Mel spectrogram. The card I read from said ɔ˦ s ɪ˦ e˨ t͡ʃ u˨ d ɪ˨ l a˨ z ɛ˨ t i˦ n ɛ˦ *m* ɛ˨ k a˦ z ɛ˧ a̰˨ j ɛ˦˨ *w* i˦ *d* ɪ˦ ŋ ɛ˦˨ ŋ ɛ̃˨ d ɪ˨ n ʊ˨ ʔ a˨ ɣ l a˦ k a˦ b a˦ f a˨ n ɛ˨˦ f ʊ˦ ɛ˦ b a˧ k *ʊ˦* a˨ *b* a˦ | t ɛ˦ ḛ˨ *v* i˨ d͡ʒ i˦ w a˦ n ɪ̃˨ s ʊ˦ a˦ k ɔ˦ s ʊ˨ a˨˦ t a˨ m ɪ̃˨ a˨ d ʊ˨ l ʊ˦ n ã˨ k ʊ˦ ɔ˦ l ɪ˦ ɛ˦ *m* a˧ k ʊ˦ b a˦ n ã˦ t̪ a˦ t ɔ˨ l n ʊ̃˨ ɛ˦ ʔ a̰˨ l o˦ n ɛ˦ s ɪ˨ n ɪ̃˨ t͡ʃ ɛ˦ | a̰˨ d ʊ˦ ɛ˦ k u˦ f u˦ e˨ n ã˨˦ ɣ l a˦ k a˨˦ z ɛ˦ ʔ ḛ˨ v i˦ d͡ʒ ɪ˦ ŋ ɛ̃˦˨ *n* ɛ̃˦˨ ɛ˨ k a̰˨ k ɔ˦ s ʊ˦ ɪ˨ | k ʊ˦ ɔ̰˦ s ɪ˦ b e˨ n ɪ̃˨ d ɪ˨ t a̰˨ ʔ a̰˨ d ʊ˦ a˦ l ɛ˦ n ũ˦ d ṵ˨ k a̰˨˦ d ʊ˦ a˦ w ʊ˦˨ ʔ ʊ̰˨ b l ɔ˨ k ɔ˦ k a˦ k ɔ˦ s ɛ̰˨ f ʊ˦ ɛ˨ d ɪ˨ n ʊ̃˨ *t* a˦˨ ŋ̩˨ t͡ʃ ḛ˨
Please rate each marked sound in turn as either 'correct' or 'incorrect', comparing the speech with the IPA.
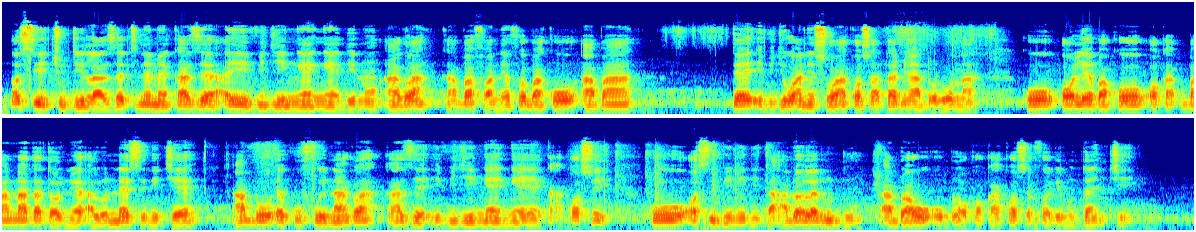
correct, incorrect: v, incorrect: d͡ʒ, correct, correct, correct, incorrect: b, incorrect: ŋ, correct

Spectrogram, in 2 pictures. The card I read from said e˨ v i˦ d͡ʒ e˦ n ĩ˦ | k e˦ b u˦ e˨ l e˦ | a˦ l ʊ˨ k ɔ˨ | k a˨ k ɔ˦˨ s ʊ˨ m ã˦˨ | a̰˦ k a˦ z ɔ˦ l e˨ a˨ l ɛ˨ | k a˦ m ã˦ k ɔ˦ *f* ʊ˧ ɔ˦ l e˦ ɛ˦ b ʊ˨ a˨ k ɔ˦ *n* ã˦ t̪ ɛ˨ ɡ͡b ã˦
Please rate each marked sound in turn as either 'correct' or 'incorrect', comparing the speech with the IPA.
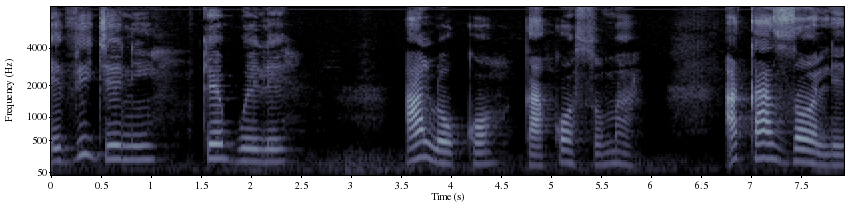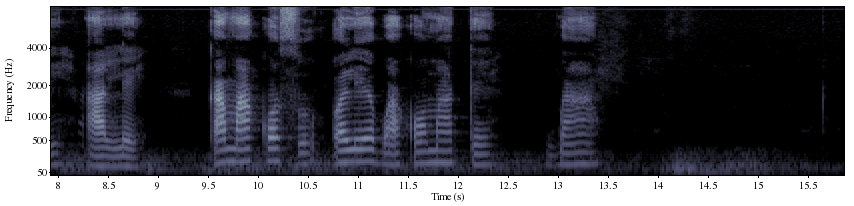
incorrect: s, incorrect: m

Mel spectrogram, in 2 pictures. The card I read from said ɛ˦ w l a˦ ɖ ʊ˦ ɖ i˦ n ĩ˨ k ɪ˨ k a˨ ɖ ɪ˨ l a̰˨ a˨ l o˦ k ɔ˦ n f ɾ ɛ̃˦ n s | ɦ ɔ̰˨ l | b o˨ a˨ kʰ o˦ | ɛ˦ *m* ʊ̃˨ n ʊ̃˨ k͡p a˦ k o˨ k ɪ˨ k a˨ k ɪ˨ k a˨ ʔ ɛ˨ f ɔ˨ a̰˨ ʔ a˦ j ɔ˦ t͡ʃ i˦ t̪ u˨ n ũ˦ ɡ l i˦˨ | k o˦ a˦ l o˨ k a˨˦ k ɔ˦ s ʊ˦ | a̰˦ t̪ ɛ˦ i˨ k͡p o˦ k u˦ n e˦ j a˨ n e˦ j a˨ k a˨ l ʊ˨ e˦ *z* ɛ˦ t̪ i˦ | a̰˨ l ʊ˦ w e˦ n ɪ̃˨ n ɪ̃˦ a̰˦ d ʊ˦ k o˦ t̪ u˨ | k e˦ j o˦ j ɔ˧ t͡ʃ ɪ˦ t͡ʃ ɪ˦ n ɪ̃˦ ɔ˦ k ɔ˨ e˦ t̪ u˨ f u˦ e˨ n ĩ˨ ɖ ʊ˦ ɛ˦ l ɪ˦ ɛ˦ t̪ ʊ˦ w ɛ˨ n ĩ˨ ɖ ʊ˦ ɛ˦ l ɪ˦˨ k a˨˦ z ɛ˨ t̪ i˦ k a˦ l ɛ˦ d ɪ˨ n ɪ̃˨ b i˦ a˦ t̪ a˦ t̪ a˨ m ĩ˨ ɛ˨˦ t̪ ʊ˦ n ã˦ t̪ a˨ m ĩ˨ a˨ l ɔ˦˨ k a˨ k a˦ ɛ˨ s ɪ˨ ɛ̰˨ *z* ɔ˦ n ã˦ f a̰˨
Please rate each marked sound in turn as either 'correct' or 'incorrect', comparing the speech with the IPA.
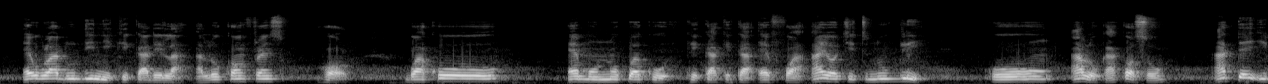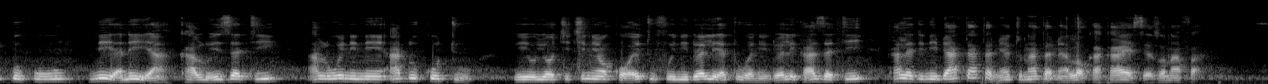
correct, correct, correct

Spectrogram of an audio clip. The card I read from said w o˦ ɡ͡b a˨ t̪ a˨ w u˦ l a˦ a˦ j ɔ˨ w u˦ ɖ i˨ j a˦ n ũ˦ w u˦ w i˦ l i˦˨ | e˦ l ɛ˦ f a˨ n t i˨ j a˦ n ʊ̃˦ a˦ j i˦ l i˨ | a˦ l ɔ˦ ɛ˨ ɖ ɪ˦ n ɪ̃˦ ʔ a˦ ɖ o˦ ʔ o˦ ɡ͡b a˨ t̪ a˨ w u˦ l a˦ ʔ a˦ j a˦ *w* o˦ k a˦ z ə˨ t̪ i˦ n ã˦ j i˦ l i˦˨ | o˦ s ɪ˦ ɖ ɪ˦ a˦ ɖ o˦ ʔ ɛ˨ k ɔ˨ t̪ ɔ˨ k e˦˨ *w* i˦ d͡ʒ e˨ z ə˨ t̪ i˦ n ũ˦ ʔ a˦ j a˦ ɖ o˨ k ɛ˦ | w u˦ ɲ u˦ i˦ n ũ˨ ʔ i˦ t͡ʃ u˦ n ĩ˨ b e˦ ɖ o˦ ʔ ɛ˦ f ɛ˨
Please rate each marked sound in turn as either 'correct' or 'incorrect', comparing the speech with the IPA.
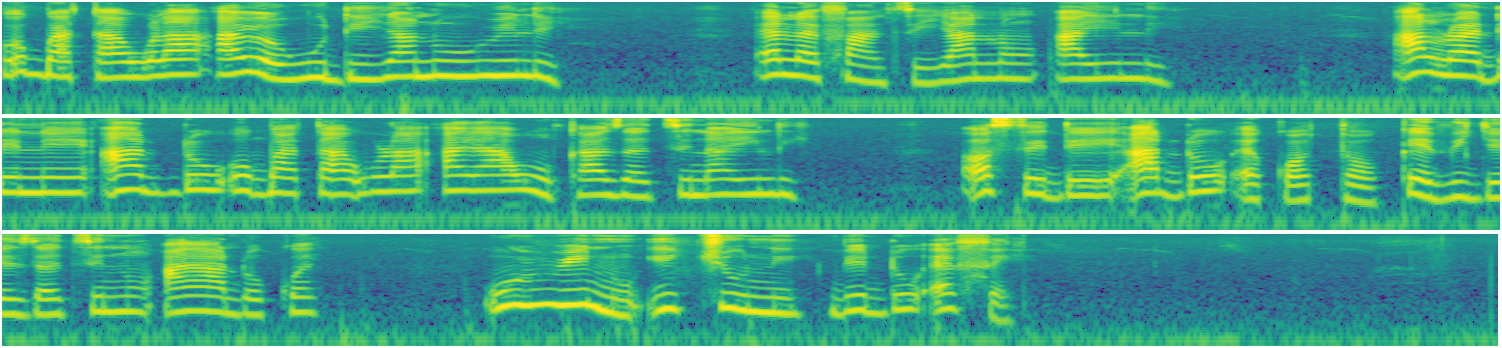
correct, incorrect: v

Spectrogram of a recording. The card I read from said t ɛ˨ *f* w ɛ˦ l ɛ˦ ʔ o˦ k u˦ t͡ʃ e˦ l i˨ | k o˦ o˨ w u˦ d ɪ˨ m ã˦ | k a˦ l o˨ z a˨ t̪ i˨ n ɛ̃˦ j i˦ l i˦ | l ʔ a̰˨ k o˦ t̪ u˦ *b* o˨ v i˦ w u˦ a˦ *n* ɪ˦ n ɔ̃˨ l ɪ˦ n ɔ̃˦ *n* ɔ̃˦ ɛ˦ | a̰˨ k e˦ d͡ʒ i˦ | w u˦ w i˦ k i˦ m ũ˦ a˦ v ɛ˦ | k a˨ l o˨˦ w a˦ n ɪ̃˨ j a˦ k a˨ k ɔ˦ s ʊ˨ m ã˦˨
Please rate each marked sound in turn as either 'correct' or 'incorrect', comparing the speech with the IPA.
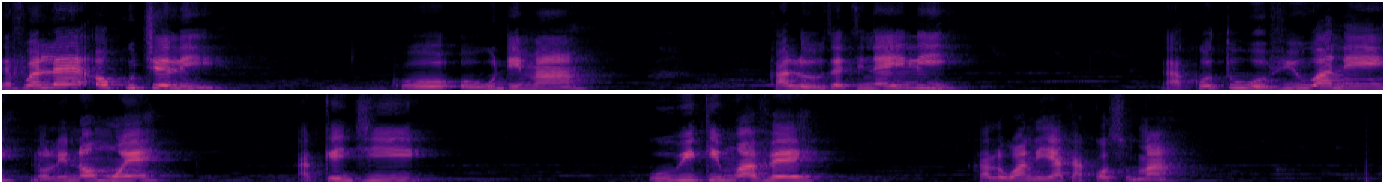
correct, incorrect: w, correct, incorrect: m

